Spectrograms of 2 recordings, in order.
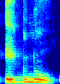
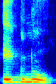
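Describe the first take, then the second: First: The g and n are sounded separately. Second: The same.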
